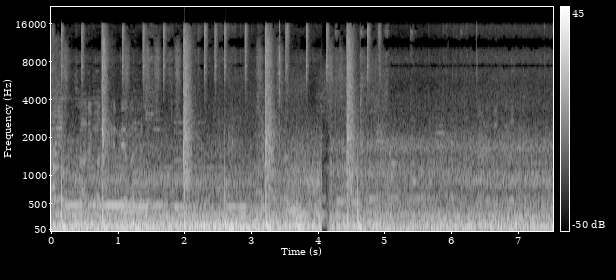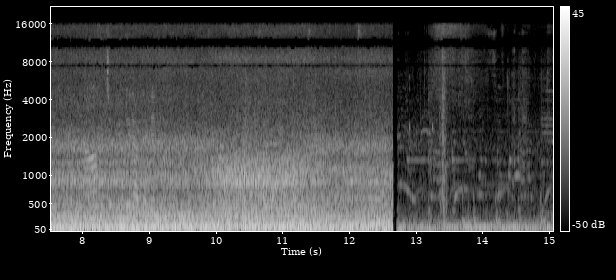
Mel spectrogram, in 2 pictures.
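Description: Road and engine noise inside a moving car's cabin, a dense low rumble, with music playing over it. Near the end it cuts off suddenly to a much quieter scene.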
